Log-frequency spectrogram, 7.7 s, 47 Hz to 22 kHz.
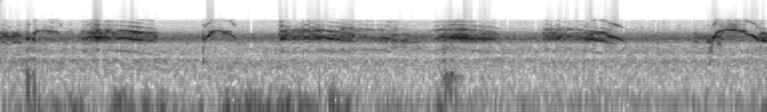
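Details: Royal albatross colony at Taiaroa Head near Dunedin, New Zealand, 23 August 2022, as the mother arrives at the nest; louder, rougher overlapping calls with harsher rasping notes and arched peeps, plus thuds and rustling.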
